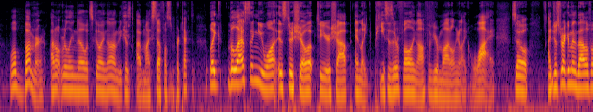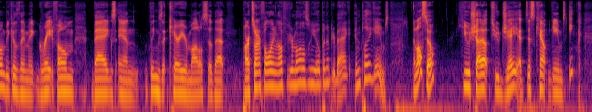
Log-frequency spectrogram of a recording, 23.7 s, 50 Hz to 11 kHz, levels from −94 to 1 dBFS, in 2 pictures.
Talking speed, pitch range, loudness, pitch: 220 wpm, 120-165 Hz, -25 LUFS, 135 Hz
